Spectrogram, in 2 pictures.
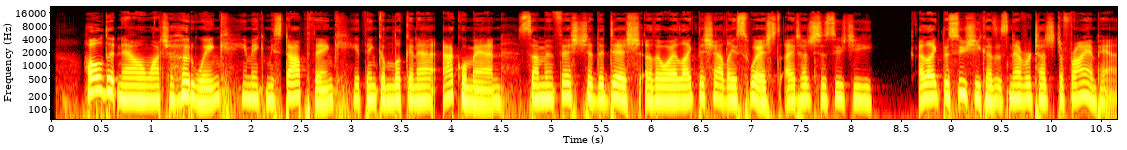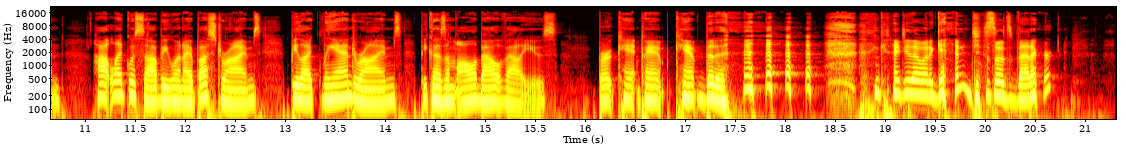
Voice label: AT2020USBPlus close distance, microphones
